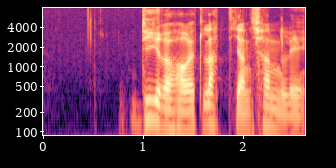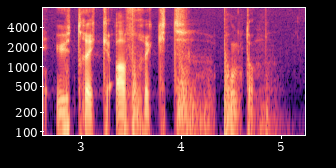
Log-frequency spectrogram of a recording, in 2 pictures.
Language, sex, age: Norwegian, male, 25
